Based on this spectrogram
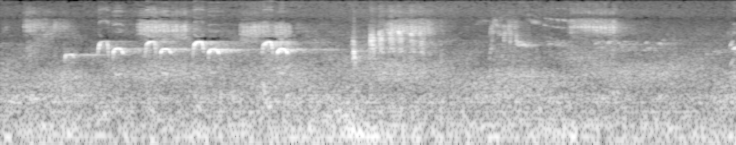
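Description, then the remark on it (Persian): Calls of seabirds flying above a large sea of clear water repeat in short rising chirps through the first half and again near the end, over a steady soft background hiss. No one speaks. “یک صحرای سبز و زیبا که در انتهای صحرا دریای بزرگ با آب زلال رو می‌بینی که بالای دریا پرندگان دریایی در حال پرواز هستند.”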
